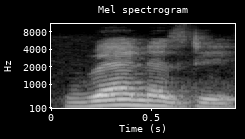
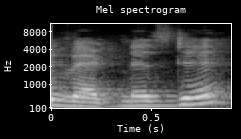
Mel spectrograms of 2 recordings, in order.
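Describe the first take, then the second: First: वेडनेसडे said wenz-day with the d silent; spoken pronunciation. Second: वेडनेसडे said wed-nes-day with the d sounded, as written; spelling pronunciation. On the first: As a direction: say वेडनेसडे the usual way, drop the d. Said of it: "डी को silent कर देते हैं". (वेडनेसडे बोलते समय डी silent) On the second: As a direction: sound every letter of वेडनेसडे, d included. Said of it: "लिखते वेडनेसडे". (वेडनेसडे को लिखावट के हिसाब से, डी बोलकर) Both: Shown as a demonstration.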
